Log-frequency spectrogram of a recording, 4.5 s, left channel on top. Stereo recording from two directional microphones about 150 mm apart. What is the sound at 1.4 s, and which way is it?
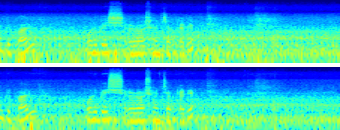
Speech, 50° right (ahead or behind).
